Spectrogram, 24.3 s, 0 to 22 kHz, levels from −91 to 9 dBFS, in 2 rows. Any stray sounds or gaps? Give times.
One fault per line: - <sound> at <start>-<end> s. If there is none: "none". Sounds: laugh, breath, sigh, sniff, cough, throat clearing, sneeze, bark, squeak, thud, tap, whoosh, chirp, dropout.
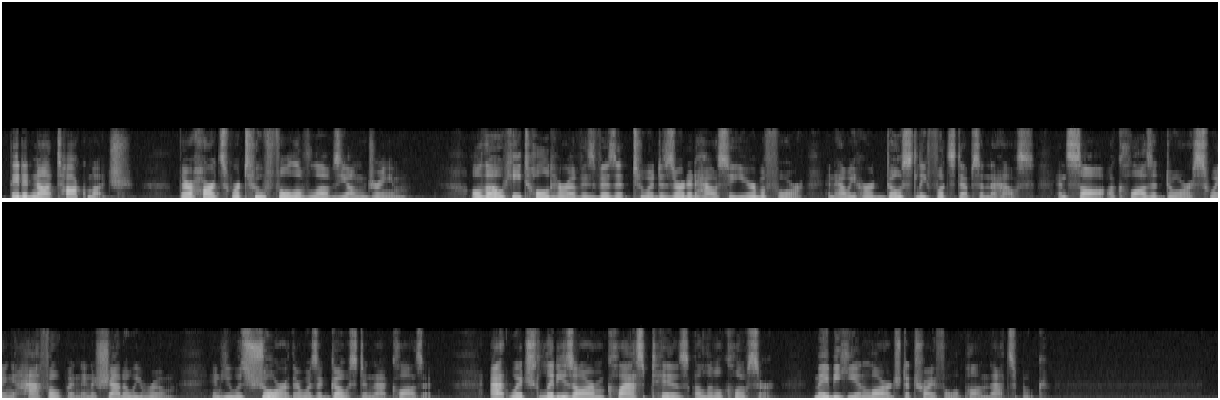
none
